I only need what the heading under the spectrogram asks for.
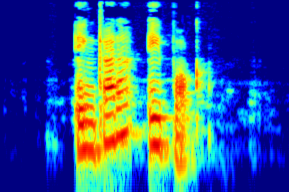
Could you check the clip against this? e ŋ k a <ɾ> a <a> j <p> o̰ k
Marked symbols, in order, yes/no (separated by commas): yes, no, yes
